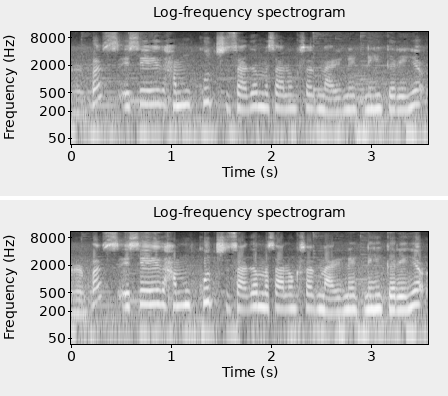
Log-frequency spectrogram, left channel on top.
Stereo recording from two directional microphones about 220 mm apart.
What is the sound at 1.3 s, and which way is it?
Speech, 5° left (ahead or behind).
